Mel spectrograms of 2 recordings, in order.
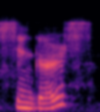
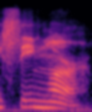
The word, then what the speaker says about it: singer: singer you are not singers okay by the way singer okay so okay no g sound okay don't say singer but saying singer singer singer okay that's better again this one you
